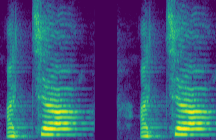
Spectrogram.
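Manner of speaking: lightly voiced child calling Dad; mild questioning call to a parent; calling out to father. A narrator's reading. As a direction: call for your father, drawing it out a little.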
